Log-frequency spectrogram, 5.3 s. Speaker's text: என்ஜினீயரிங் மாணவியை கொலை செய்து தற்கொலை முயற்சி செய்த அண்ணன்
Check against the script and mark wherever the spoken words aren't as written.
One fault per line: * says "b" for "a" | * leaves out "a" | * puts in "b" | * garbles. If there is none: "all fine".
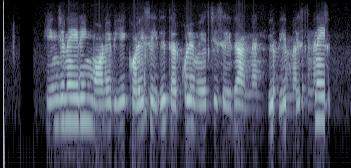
* garbles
